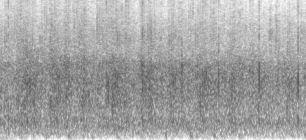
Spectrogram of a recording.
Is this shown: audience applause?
yes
